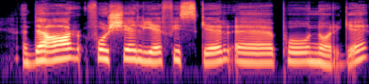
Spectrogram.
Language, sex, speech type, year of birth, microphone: Norwegian, female, spontaneous, 1985, Shure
